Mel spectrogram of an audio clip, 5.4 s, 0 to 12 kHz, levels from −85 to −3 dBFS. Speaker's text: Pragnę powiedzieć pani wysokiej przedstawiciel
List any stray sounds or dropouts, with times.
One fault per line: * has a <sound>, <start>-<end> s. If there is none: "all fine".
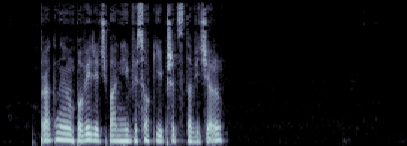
all fine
